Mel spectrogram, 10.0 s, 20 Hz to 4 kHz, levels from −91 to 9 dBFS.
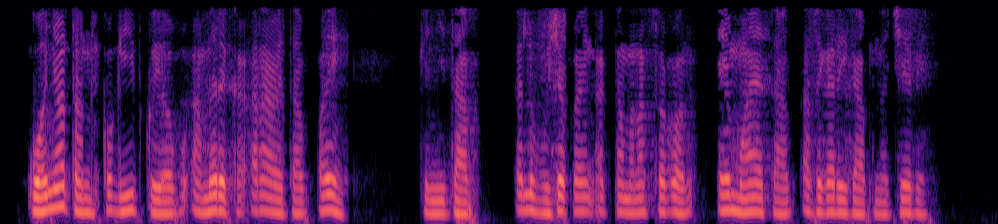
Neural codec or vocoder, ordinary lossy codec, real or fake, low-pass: none; AAC, 16 kbps; real; 3.6 kHz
